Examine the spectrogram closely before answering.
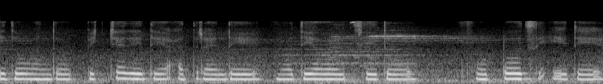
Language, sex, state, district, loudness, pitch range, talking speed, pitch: Kannada, female, Karnataka, Bellary, -15 LUFS, 235-250 Hz, 100 wpm, 240 Hz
